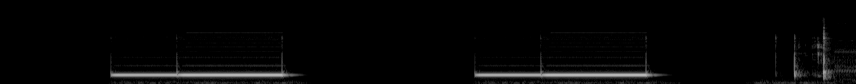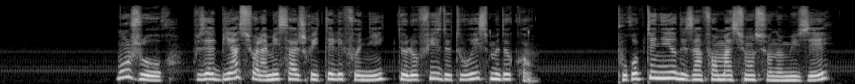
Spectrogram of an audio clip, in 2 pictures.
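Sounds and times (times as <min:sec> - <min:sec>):
telephone ringback tone on a call to a tourist office voicemail line: 0:01.1 - 0:03.0, 0:04.8 - 0:06.6
speech: 0:09.8 - 0:14.0, 0:14.8 - 0:17.0.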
